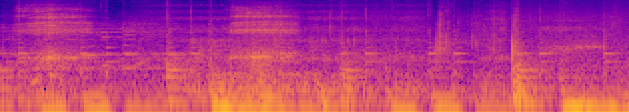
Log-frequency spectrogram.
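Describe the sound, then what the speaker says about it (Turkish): A man snores loudly in a bedroom, with rhythmic rasping snores and snorts repeating about once a second, close and steady with no speech. "senin horlaman da böyle bir eğitimli bir sesin olduğu belli yani"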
